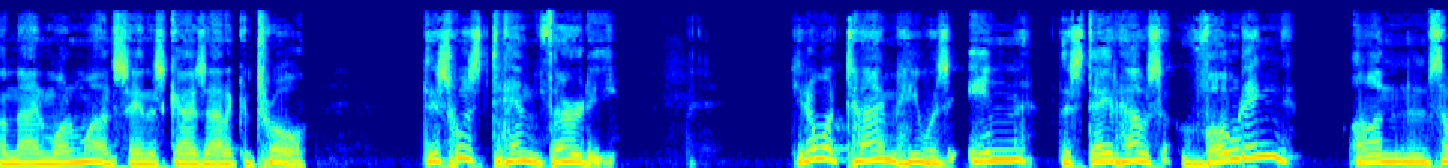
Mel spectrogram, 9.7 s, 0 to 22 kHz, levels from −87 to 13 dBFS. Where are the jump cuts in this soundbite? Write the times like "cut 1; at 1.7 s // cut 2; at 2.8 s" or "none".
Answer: none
